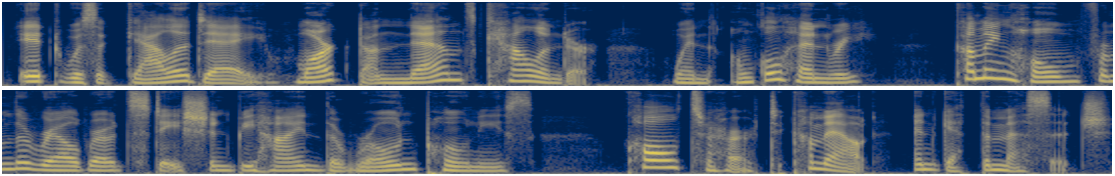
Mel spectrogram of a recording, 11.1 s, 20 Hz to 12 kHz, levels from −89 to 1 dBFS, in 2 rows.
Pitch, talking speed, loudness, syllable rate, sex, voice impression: 190 Hz, 175 wpm, -20 LUFS, 4.9 syllables/s, female, feminine, middle-aged, tensed, powerful, bright, clear, fluent, intellectual, friendly, lively, slightly sharp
